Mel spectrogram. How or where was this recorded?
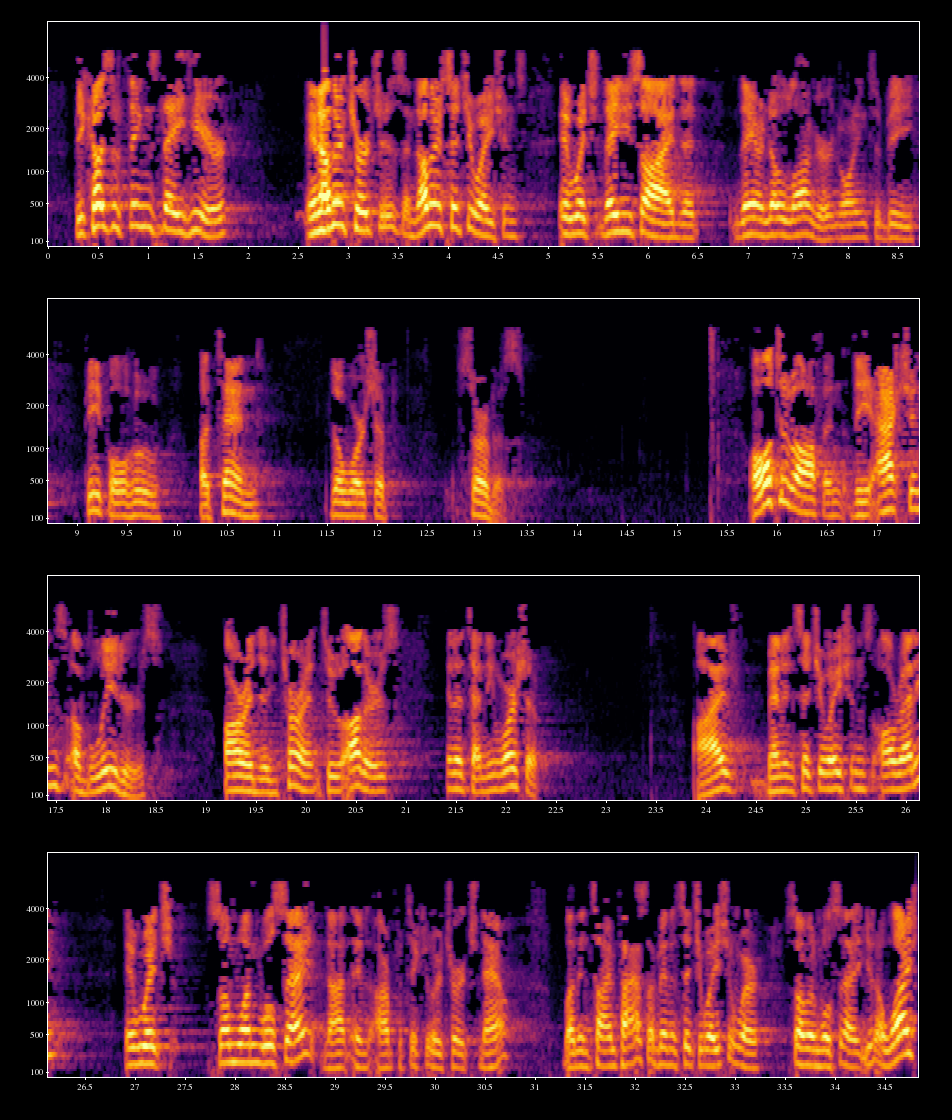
large echoing room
